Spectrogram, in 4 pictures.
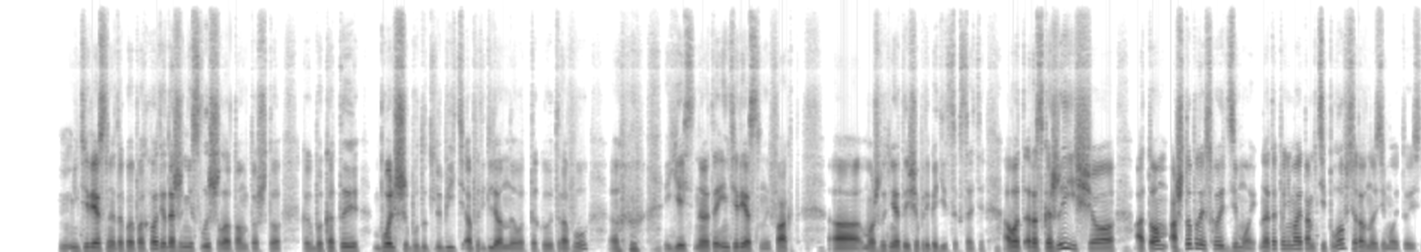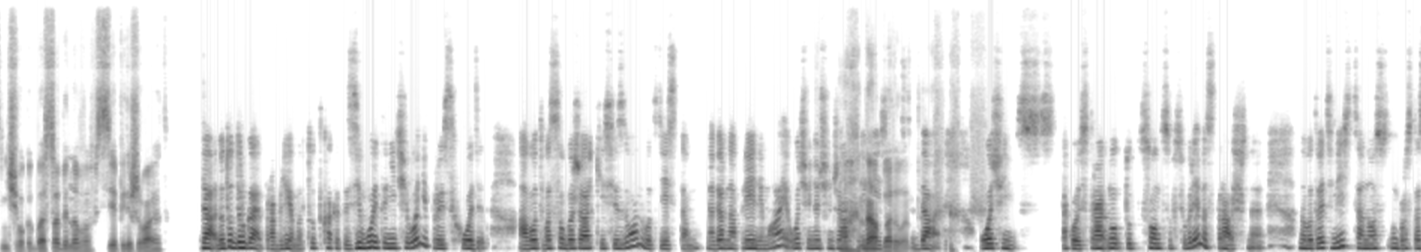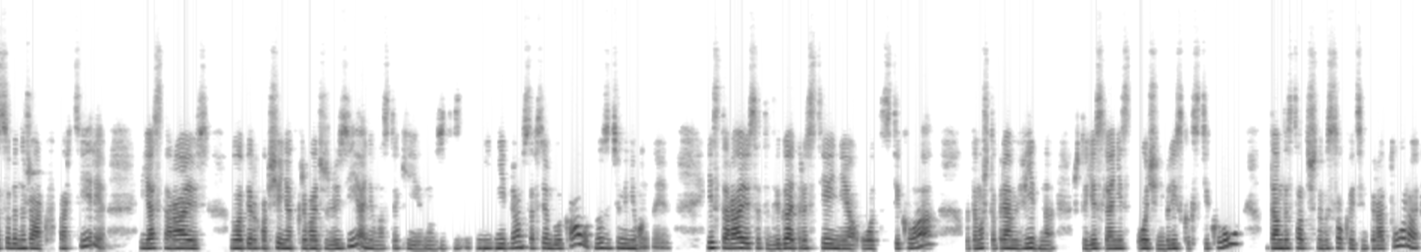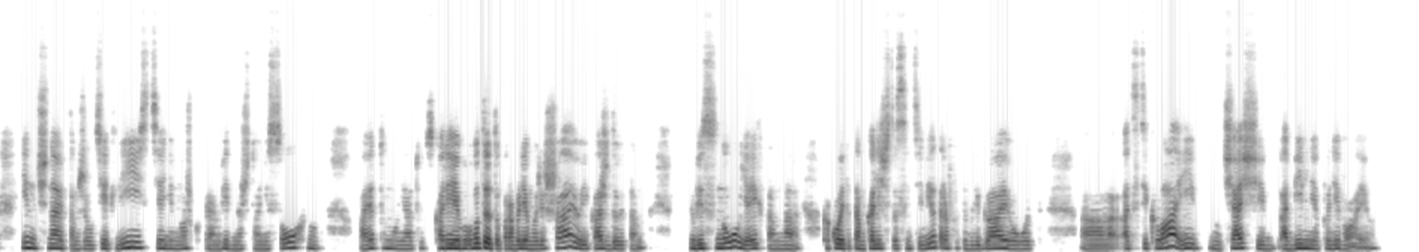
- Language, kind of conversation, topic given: Russian, podcast, Как лучше всего начать выращивать мини-огород на подоконнике?
- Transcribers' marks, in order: chuckle; laughing while speaking: "А"; chuckle; in English: "blackout"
